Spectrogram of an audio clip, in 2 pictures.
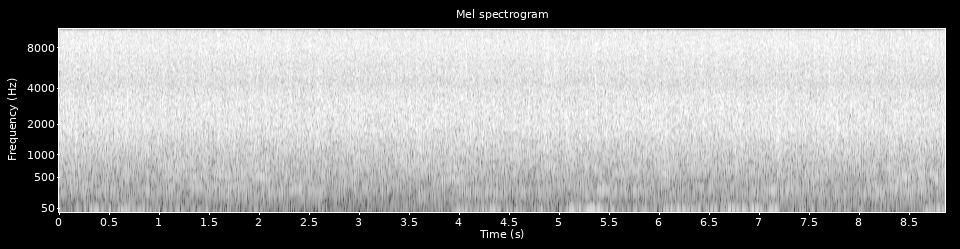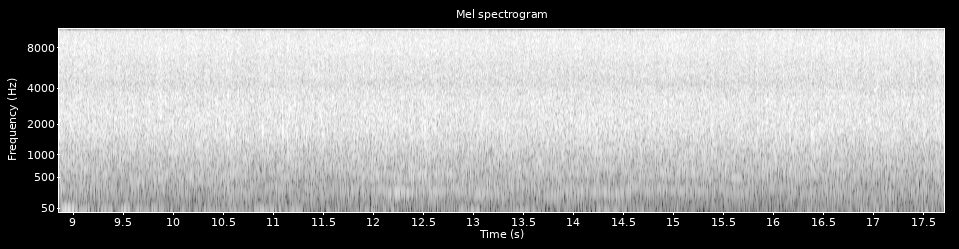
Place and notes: Calgary International Airport, Calgary, AB, Canada - Fountain in Arrivals Hall
Fountain in Arrivals Hall. Recorded with Zoom H4N.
